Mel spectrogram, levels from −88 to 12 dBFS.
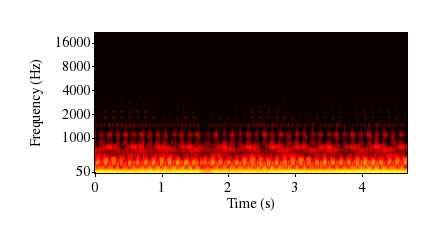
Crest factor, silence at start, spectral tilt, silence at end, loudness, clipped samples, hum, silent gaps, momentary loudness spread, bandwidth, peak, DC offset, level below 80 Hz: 8 dB; 0 s; -15 dB/octave; 0 s; -22 LUFS; under 0.1%; none; none; 4 LU; 1.2 kHz; -8 dBFS; under 0.1%; -16 dBFS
